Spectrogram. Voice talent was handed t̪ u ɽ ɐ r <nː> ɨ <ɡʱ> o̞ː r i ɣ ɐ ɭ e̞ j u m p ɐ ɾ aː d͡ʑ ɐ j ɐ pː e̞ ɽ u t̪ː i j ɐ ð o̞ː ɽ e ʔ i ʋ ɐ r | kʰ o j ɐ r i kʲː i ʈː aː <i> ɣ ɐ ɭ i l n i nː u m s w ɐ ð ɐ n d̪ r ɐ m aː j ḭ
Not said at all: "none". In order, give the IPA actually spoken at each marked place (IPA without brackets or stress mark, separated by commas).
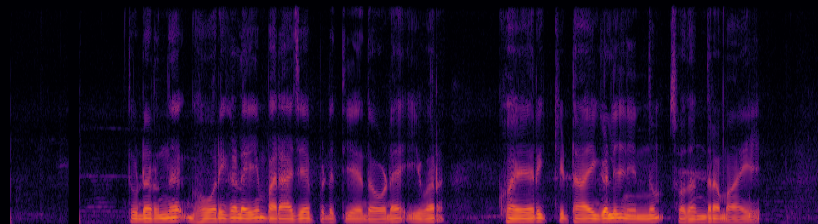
nː, ɡʱ, j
